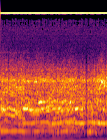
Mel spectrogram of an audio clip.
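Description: Live rock band playing: a distorted electric guitar bends notes up and down over a held low note.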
